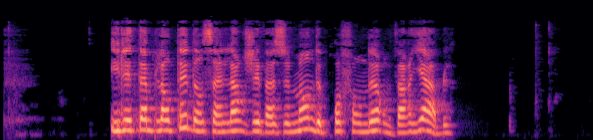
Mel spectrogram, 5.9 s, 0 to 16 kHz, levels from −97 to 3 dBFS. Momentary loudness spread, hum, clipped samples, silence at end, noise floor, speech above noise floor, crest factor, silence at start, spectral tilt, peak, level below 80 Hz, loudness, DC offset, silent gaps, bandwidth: 6 LU; none; under 0.1%; 1.4 s; -75 dBFS; 57 dB; 16 dB; 1.1 s; -3.5 dB/octave; -4 dBFS; -68 dBFS; -18 LUFS; under 0.1%; none; 9.4 kHz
